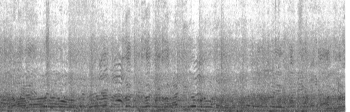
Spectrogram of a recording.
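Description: A large crowd of men and women talks and shouts outdoors, close by.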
